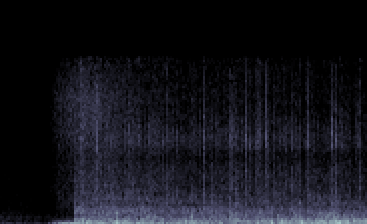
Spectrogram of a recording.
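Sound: heavy rain falling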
